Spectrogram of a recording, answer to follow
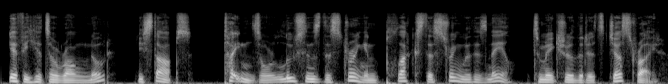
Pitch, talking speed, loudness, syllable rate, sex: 115 Hz, 245 wpm, -19 LUFS, 5.0 syllables/s, male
